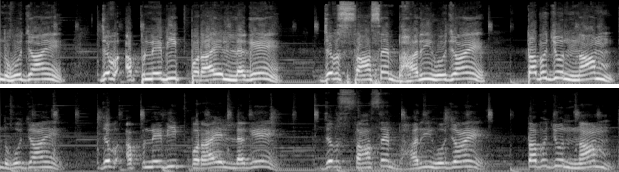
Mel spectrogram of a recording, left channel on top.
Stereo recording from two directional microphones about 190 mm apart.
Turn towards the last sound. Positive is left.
turn(degrees=35)  # may be behind; listen again after turning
